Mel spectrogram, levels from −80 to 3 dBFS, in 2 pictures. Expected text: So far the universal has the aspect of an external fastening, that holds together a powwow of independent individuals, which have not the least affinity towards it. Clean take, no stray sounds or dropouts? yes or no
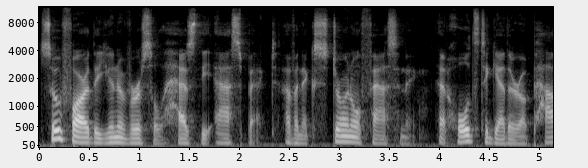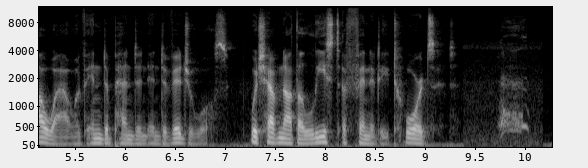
no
